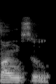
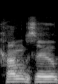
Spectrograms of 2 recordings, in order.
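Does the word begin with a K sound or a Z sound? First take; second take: Z; K. First: The word begins with a Z sound. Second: The word begins with a K sound. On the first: This is the proper way to say it. The speaker calls it right. "I believe the proper pronunciation is Zangzu" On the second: This is how most people say it. The speaker calls it wrong. "most of us pronounce it Kangzu"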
